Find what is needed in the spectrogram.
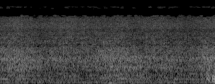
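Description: Lake fountain jets spraying and falling back onto the water, a steady splashing hiss.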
